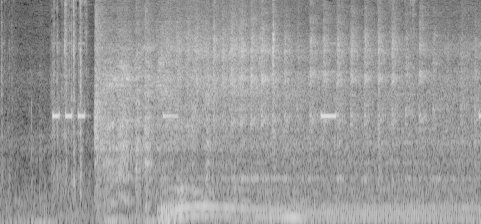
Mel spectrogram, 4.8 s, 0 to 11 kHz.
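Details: Nissan 350z after replacing the shredded A/C belt and the serpentine belt: engine starts and a thin squeak rides over the idle from an overtightened belt; loosening the tensioning bolt cured the squeak and A/C works.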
